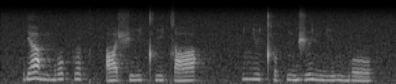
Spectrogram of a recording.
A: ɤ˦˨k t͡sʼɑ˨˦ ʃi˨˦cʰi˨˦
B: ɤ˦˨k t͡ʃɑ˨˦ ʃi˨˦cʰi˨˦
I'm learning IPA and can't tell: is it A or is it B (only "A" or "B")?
A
